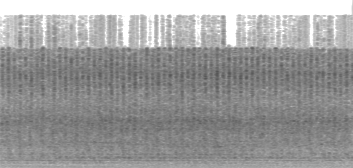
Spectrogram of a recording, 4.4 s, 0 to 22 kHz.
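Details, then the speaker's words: BMW E30 after alternator change, engine idling: steady idle with a light even tick and no belt squeak or squeal; new alternator charging well in the okay region, belt drive healthy. "this is a good alternator here too you can hear it there's no squeaking"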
